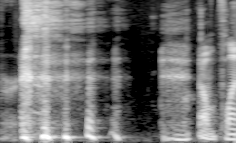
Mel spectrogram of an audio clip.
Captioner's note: laughing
